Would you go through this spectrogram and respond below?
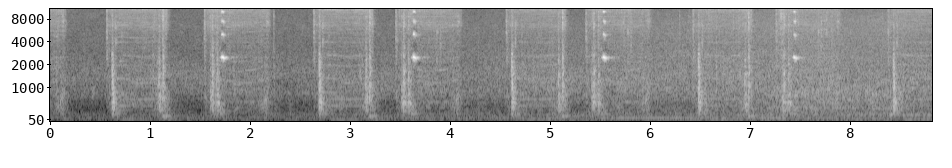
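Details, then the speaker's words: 1990–1997 Mazda Miata MX5 pop-up headlights cycled up and down while lubricant is worked in: motors whir in short runs, each travel ending in a thin high chirp; squeak seems to come from the driver's side. "Now that sounds to me like it's coming from the driver's side."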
